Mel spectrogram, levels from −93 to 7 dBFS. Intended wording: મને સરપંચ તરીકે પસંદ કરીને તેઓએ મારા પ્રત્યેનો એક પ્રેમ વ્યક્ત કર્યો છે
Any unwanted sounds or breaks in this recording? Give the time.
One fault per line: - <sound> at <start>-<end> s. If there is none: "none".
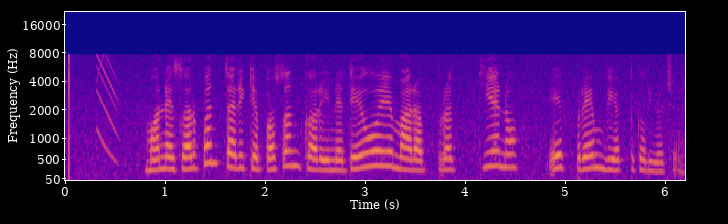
- chirp at 0.3-0.6 s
